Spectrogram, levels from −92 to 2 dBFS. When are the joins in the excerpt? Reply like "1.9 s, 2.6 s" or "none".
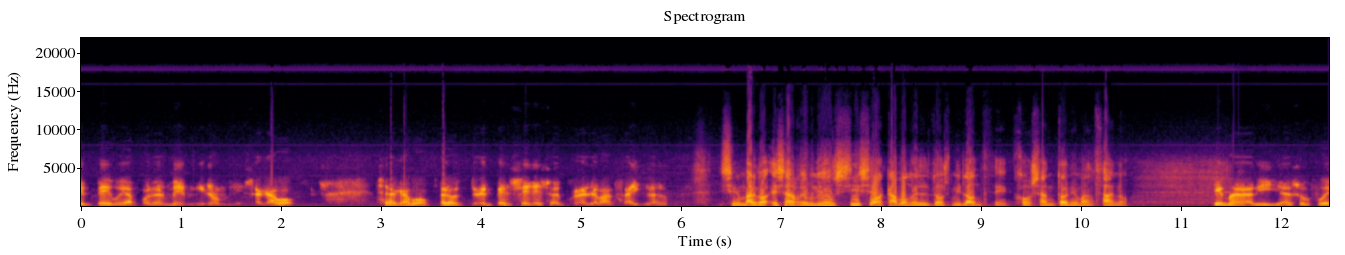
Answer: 7.9 s, 9.3 s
